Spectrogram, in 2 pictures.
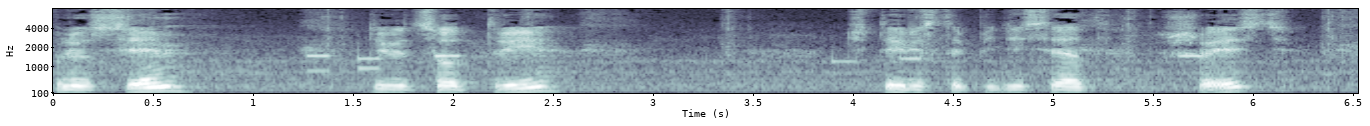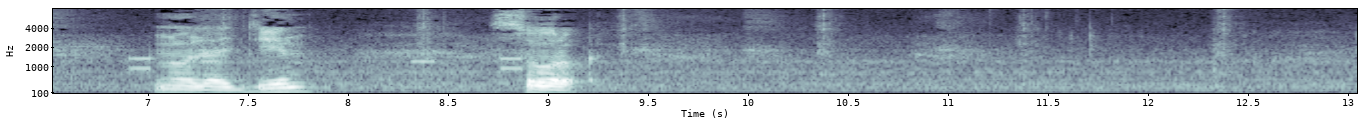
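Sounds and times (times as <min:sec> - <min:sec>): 
speech: 0:00.0 - 0:00.8, 0:01.6 - 0:02.6, 0:04.0 - 0:06.2, 0:07.0 - 0:07.9, 0:08.7 - 0:09.3
DTMF telephone keypad tones as a number is dialed: 0:01.3 - 0:01.7, 0:06.9 - 0:07.1, 0:08.3 - 0:09.0.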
